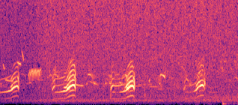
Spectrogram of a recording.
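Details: Marbled godwit heard at a distance, soft nasal rising notes repeated about once a second over steady background hiss and a low hum.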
